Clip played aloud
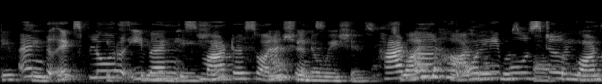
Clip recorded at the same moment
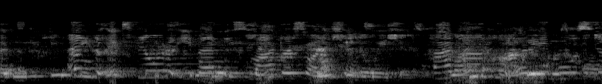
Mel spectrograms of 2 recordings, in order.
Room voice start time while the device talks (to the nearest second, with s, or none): none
